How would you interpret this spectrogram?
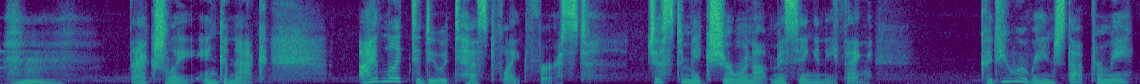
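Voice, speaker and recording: An actress playing a composed, confident adult female flier in a video game, calm and measured. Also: mid-range voice, vocal fry, a little hiss or hum. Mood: calm, persuasive. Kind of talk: video game dialogue acting.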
